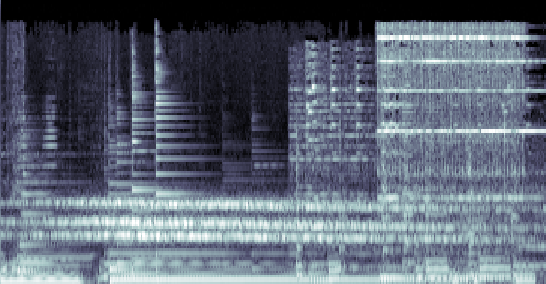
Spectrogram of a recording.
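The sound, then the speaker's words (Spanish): A telephone rings loudly and continuously, mixed with sustained musical tones, during a radio station segment. “suena el teléfono rojo”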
